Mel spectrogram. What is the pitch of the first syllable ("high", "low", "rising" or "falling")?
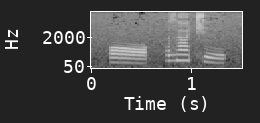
low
